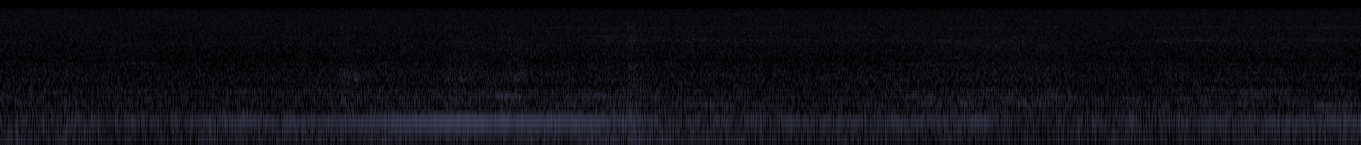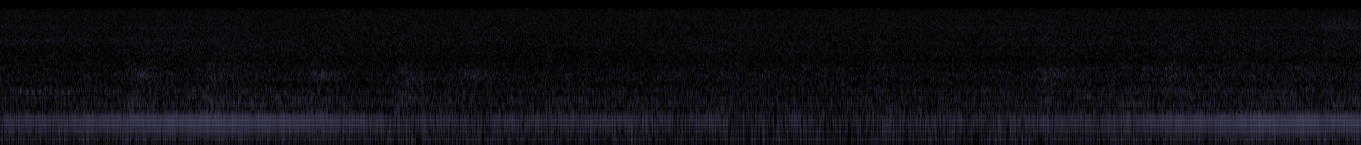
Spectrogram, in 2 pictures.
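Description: A man hums a low, steady note close by, swelling and fading with each long breath.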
